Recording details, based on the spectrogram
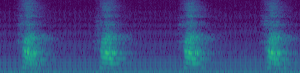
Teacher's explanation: your heart projecting from your throat hut hut hut hut and as you say that hut your tongues hitting the roof of your mouth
